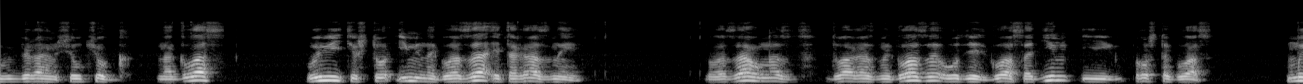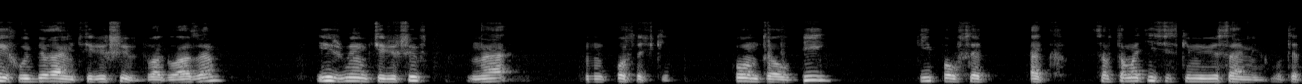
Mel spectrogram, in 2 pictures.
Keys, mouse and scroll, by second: 0.3 click, 1.9 click, 3.1 middle click, 5.1 click, 6.0 click, 6.9 click, 13.7 shift+click, 17.0 shift+click, 20.7 ctrl+p.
